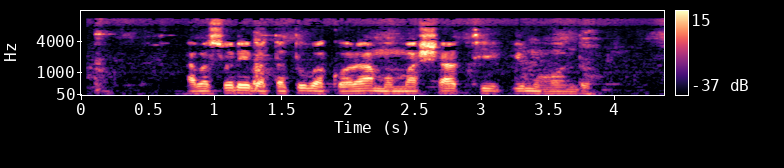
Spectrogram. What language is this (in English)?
Kinyarwanda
